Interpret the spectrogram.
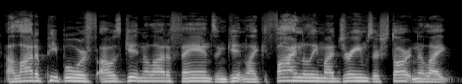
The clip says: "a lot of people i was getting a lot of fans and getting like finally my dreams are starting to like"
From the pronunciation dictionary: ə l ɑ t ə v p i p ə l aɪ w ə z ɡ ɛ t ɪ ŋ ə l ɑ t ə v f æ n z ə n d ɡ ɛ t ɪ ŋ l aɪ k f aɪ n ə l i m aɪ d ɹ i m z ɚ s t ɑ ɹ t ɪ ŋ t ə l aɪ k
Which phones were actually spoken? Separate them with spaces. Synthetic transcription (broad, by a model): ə l ɑ t ə v p i p ə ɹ aɪ w ə z ɡ ɛ t ɪ ŋ ə l ɑ t ə v f æ n z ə n ɡ ɛ t ɪ ŋ l aɪ k f aɪ n l i m aɪ d ɹ i m z ɚ s t ɑ ɹ t ɪ ŋ t ə l aɪ k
